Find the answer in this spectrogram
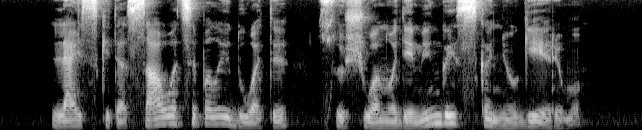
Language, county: Lithuanian, Alytus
